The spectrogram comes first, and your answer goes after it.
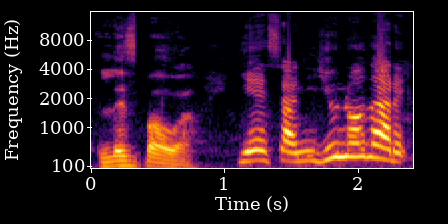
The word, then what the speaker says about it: Lisboa: And as the locals say it, Lisboa.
